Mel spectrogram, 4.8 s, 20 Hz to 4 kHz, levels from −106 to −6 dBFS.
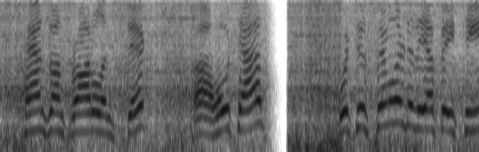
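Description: From 2.66 to 2.89 s the audio drops out, and the likely cause is a long network dropout. The last sound before the gap is continued as a fading buzz for about 0.21 s, ending in silence over roughly the final 0.1 s, and about 0.22 s of the original audio never returns. On a waveform this shows as an envelope that decays into a flat stretch before the signal resumes abruptly. On a spectrogram it appears as smeared, repetitive bands thinning into a blank column. Throughout the clip a call path consistent with G.711 A-law at 64 kbps leaves nothing above 4 kHz, so the spectrogram is empty above that line.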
